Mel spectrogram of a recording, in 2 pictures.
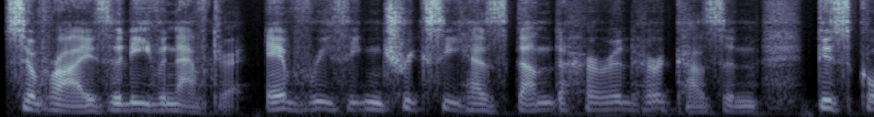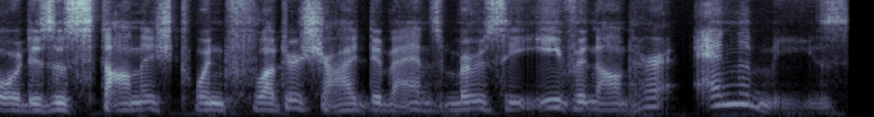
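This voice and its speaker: Lively, gravelly man reviewing stories. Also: mid-range voice, normal speed, hardly any pauses, no room sound. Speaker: story reviewer. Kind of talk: scripted review narration.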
